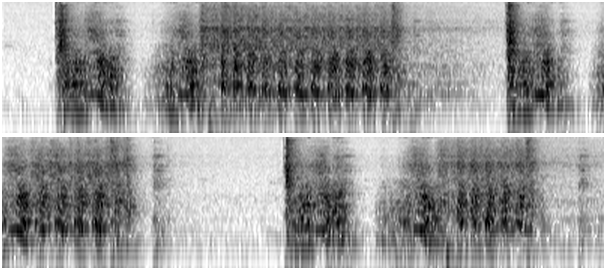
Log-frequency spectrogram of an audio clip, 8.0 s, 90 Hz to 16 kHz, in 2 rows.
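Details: Mazda 323 GTX after setting TDC: three cranking bursts, starter spins engine at even pace but it never fires; crank no start.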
